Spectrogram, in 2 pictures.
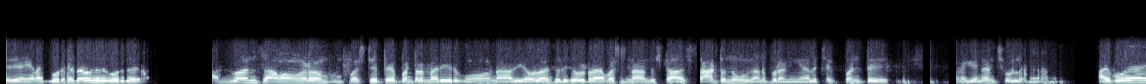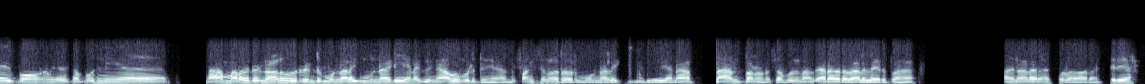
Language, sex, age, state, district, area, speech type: Tamil, male, 30-45, Tamil Nadu, Thoothukudi, urban, conversation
